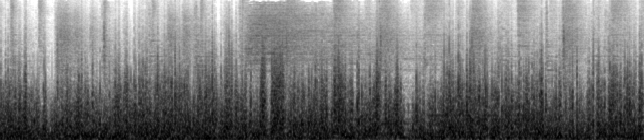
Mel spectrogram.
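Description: Wind blowing hard across the microphone, a loud, steady rumbling noise with gusty flares.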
